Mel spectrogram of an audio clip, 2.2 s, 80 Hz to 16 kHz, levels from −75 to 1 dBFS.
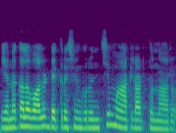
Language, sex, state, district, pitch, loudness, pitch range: Telugu, female, Andhra Pradesh, Anantapur, 195 Hz, -16 LUFS, 185-205 Hz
